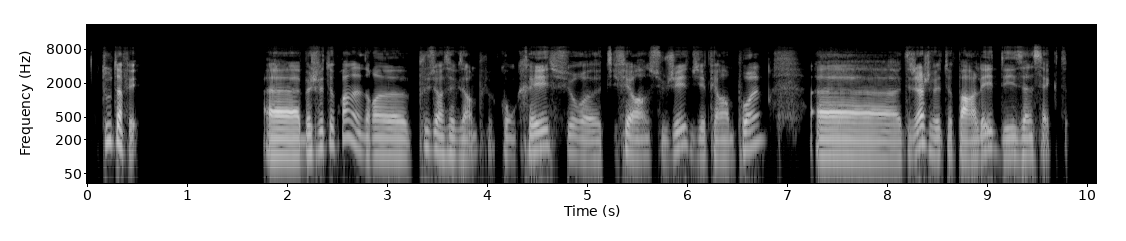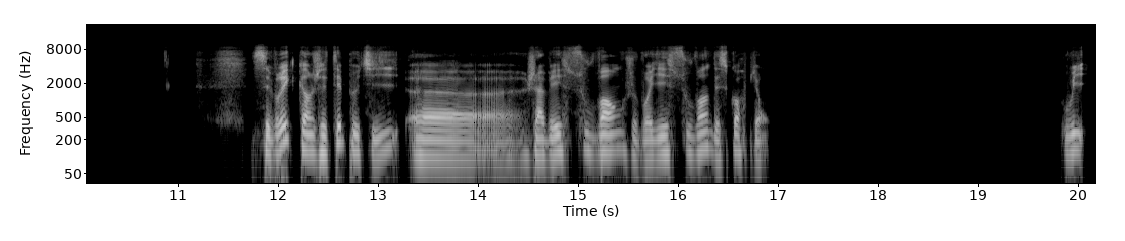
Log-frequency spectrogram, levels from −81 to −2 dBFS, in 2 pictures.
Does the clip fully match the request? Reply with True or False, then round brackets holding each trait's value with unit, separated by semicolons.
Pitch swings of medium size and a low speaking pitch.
True (3.5 semitones; 105 Hz)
